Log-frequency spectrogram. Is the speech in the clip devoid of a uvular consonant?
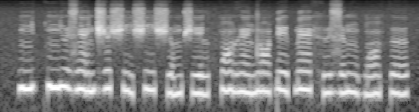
yes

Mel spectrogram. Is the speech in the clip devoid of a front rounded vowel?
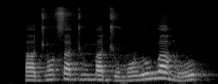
yes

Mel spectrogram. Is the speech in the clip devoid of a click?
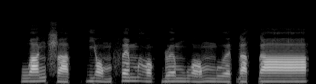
yes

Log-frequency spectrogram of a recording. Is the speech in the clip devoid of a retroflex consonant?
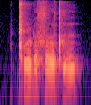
no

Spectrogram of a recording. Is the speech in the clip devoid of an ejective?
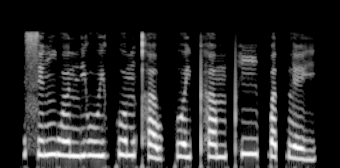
yes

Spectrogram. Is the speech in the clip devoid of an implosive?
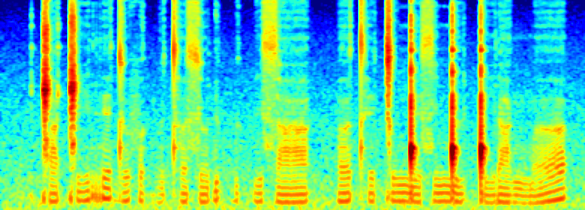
no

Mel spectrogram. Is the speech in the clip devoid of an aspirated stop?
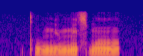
yes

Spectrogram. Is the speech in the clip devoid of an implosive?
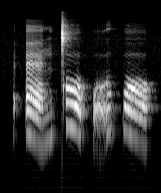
yes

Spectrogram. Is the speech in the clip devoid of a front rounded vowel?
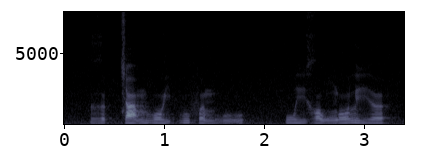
yes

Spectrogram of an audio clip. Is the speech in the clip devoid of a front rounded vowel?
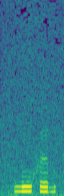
no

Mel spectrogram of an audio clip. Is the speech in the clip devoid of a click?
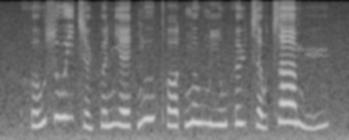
yes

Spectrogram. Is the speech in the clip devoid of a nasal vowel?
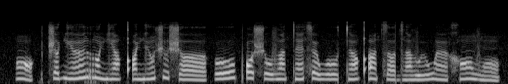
no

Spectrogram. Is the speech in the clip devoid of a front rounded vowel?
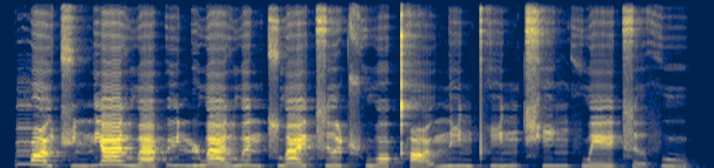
no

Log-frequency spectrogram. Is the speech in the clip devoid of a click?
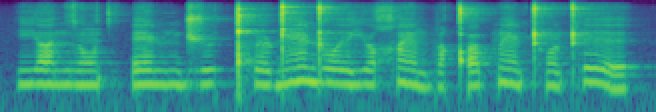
no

